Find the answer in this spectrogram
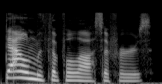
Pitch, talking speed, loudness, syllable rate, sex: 205 Hz, 150 wpm, -20 LUFS, 4.7 syllables/s, female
